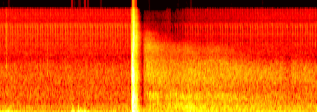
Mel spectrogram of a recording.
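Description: A single scoped rifle shot about two and a half seconds in, its report followed by a long echo that fades away over several seconds.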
